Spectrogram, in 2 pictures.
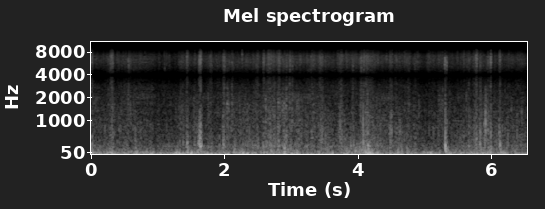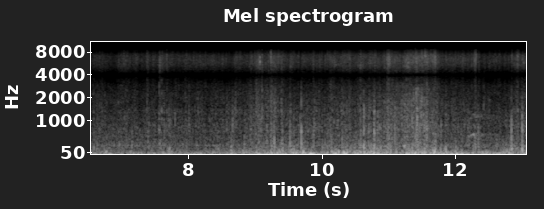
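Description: Wind rushing over a helmet camera's microphone during a fast mountain-bike descent, with the bike rattling and knocking over roots and rocks on a rough dirt trail.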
